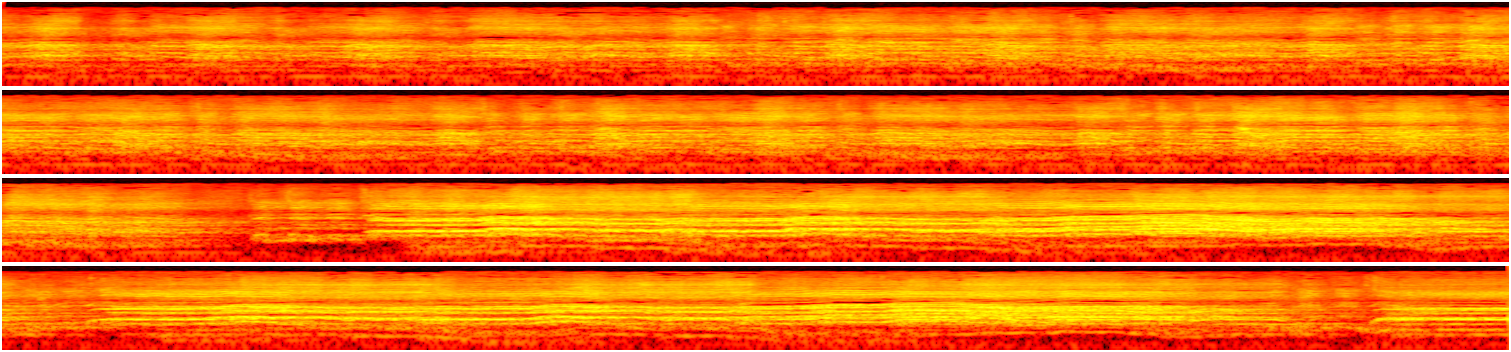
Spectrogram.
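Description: Mixed high school choir singing a traditional Filipino folk song, held softly at first, then much louder and fuller after a short break about halfway through.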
